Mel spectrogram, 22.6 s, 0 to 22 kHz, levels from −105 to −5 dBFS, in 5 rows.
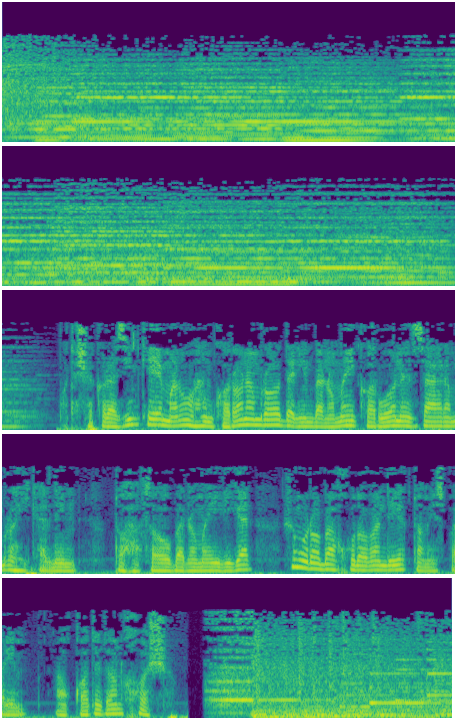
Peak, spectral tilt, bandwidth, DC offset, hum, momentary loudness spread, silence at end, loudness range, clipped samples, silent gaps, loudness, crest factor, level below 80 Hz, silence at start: -6 dBFS; -5.5 dB/octave; 8.6 kHz; under 0.1%; none; 6 LU; 0 s; 3 LU; under 0.1%; none; -18 LUFS; 12 dB; -30 dBFS; 0 s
